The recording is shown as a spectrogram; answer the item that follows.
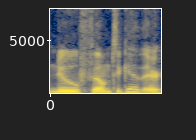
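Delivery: voice cracking and breaking mid-phrase. Announcing a new film together, voice cracking on the words. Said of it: "my voice cracked".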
